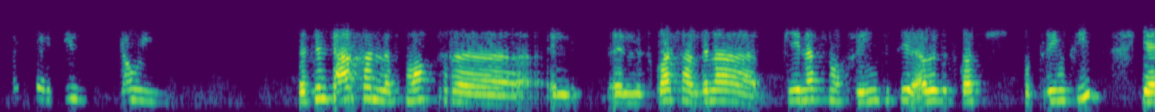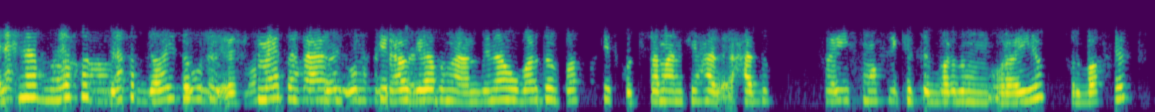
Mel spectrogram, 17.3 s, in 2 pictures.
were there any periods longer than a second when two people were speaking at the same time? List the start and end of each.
10.0-11.8

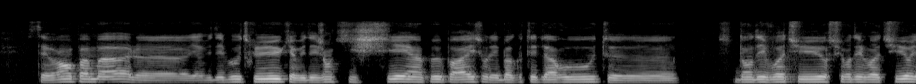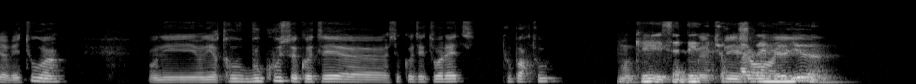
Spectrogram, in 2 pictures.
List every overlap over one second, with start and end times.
16.1-17.3

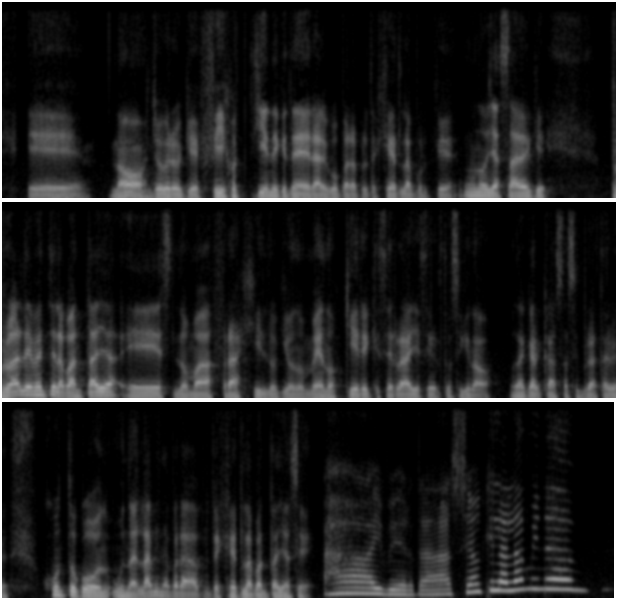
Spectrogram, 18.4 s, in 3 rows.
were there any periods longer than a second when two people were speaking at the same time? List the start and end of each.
none

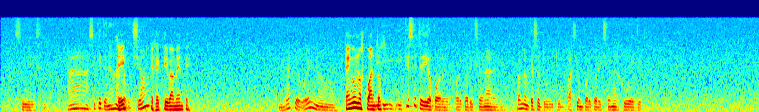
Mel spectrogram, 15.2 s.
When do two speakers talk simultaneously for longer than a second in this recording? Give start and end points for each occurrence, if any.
none

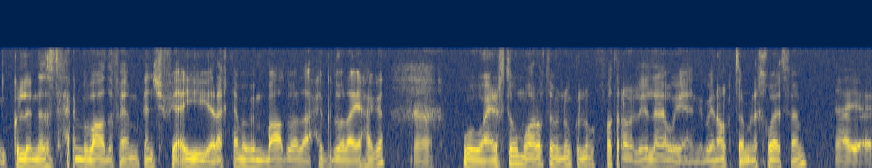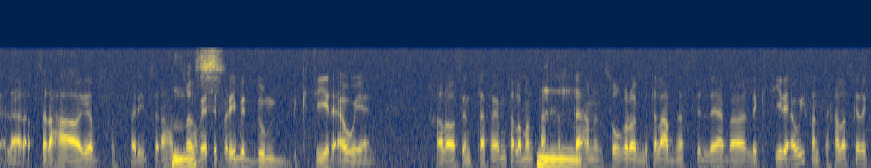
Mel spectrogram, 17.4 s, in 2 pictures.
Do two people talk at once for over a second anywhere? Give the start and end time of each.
none

